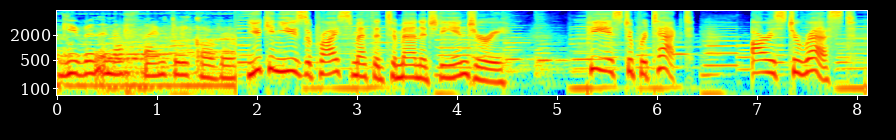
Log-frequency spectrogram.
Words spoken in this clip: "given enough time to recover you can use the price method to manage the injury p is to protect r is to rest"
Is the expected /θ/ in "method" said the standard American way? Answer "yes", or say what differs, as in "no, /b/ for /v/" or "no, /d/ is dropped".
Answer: yes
